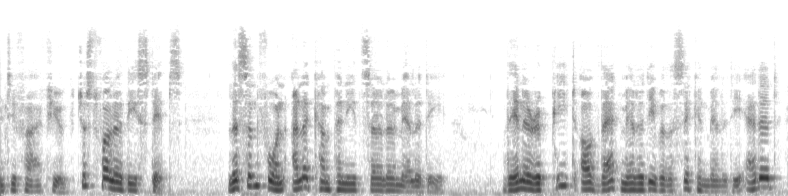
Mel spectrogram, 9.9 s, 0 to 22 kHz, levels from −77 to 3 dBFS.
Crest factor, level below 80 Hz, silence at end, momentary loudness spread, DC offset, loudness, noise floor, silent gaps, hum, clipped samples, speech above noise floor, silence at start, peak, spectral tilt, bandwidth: 16 dB; -54 dBFS; 0.15 s; 11 LU; under 0.1%; -24 LUFS; -55 dBFS; none; none; under 0.1%; 32 dB; 0 s; -8 dBFS; -7 dB/octave; 12.5 kHz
